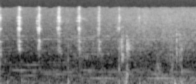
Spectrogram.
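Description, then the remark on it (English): A clock ticks steadily in a quick, even rhythm, about ten soft ticks over a low background hum, with no one speaking. “It takes you a few minutes to adjust, for your senses to pick out and replace the sounds that remain, like the soft roll and breaking of waves, or the ticking of a clock.”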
